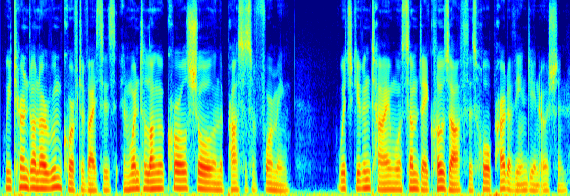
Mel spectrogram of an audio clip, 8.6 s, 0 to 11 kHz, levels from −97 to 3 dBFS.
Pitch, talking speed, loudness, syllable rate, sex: 120 Hz, 215 wpm, -17 LUFS, 6.0 syllables/s, male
